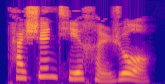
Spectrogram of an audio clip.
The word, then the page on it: 弱: Chinese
